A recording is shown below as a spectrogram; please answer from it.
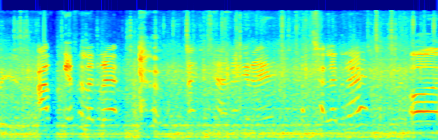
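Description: Steady low drone of a bus engine and road noise heard inside the passenger cabin, with voices talking over it.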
